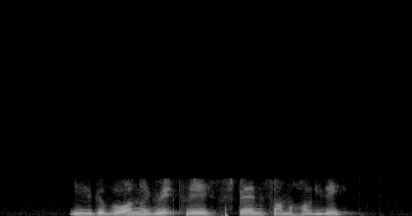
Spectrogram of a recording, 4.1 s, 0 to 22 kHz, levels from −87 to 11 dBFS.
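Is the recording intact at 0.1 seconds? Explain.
No. At 0.1 s the speech has already passed through the G.729 codec, which affects the whole clip rather than a single moment. Instead of carrying the waveform itself, the codec models each short frame as a vocal tract filter fed by a pitch predictor and a handful of pulses, and discards everything above 4 kHz. The result is muffled, band-limited speech with a plainly audible rough, buzzy, synthetic quality, consistent with roughly 8 kbit/s G.729A.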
